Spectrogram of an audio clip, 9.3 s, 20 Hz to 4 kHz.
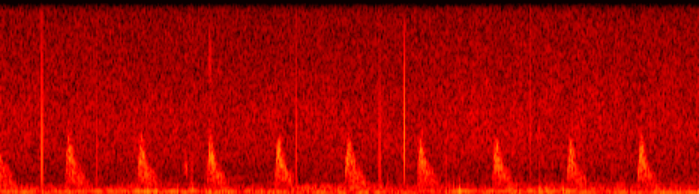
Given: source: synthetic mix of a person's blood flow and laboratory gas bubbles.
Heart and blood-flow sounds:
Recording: Doppler ultrasound of blood flow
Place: subclavian vein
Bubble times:
2.45-2.61 s: bubbles
2.78-2.82 s: bubbles
From the record:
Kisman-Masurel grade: 222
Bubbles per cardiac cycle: several, 3 to 8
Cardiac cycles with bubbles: 10 to 50%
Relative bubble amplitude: moderate (0.250 to 0.450)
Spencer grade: 2 (many but less than half of the cardiac periods contain bubble signals, singularly or in groups)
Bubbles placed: anywhere in the cardiac cycle

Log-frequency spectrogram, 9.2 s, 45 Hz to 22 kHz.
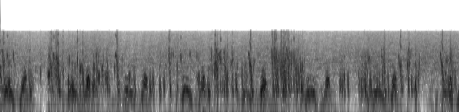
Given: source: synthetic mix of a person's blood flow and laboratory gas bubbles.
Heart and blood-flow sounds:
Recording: Doppler ultrasound of blood flow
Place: precordium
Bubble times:
0.00-0.31 s: bubbles
0.54-0.68 s: bubbles
0.79-0.83 s: bubbles
0.92-1.28 s: bubbles
1.32-1.71 s: bubbles
1.81-2.21 s: bubbles
2.27-2.46 s: bubbles
2.54-2.73 s: bubbles
2.96-3.09 s: bubbles
3.17-3.48 s: bubbles
3.52-3.66 s: bubbles
3.76-3.82 s: bubbles
3.90-4.03 s: bubbles
4.13-4.79 s: bubbles
4.81-5.09 s: bubbles
5.38-6.10 s: bubbles
6.77-7.00 s: bubbles
7.14-7.45 s: bubbles
7.50-7.79 s: bubbles
7.95-8.41 s: bubbles
8.75-9.14 s: bubbles
From the record:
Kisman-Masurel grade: 342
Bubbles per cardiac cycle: rolling drumbeat, 9 or more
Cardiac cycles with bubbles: 100%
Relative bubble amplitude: moderate (0.250 to 0.450)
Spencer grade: 3 (all of the cardiac periods contain showers or single bubble signals, but not dominating or overriding the cardiac motion signals)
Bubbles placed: only in the low amplitude regions of the cardiac cycle

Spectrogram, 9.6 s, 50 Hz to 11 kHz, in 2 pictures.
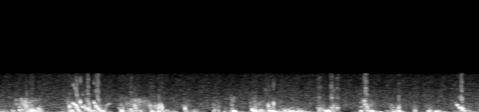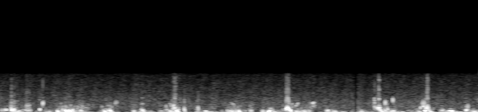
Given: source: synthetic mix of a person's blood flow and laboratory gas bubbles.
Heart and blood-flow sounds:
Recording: Doppler ultrasound of blood flow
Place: precordium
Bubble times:
0.09-0.46 s: bubbles
0.65-1.12 s: bubbles
1.16-1.66 s: bubbles
1.81-1.89 s: bubbles
2.12-2.22 s: bubbles
2.29-2.38 s: bubbles
2.48-3.02 s: bubbles
3.17-3.41 s: bubbles
3.59-3.75 s: bubbles
3.89-4.04 s: bubbles
4.13-4.20 s: bubbles
4.54-4.71 s: bubbles
4.78-5.12 s: bubbles
5.15-5.26 s: bubbles
5.33-5.70 s: bubbles
5.79-5.98 s: bubbles
6.19-6.25 s: bubbles
6.42-6.67 s: bubbles
6.75-6.81 s: bubbles
7.04-7.33 s: bubbles
7.40-7.54 s: bubbles
7.58-7.96 s: bubbles
8.50-8.76 s: bubbles
8.96-9.15 s: bubbles
9.42-9.58 s: bubbles
From the record:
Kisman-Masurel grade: 233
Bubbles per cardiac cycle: several, 3 to 8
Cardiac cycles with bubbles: 50 to 99%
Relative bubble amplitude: loud (0.450 to 0.775)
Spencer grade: 3 (all of the cardiac periods contain showers or single bubble signals, but not dominating or overriding the cardiac motion signals)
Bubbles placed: anywhere in the cardiac cycle

